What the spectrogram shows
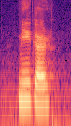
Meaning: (noun) An edible fish, of species Argyrosomus regius, of the family Sciaenidae, found from the Black Sea to the eastern Atlantic; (adjective) Having little flesh; lean; thin
- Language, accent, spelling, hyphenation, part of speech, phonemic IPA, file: English, US, meagre, mea‧gre, noun / adjective / verb, /ˈmiːɡəɹ/, En-us-meagre.ogg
